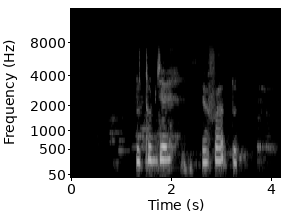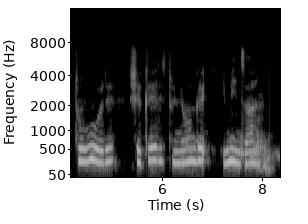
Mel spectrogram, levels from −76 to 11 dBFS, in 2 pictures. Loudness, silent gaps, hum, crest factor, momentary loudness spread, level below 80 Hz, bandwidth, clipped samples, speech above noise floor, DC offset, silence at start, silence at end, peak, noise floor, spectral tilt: -24 LUFS; none; none; 16 dB; 11 LU; -66 dBFS; 7.4 kHz; under 0.1%; 64 dB; under 0.1%; 1.3 s; 0 s; -8 dBFS; -86 dBFS; -6 dB/octave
